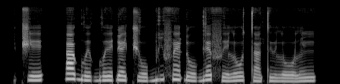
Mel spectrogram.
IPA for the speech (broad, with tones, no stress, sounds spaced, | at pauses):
t͡ʃ e˧ | a˦ ɡʷ eː˨ ɡʷ eː˧ ɗ ɛ˧ t͡ʃ oː˨ b i˦ f ɛ̃˦ ɗ oː˨ ɡ ɛ˦ f e˨ l oː˧ t ã˨ t ɨ˨ l oː˨ l ĩ˧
